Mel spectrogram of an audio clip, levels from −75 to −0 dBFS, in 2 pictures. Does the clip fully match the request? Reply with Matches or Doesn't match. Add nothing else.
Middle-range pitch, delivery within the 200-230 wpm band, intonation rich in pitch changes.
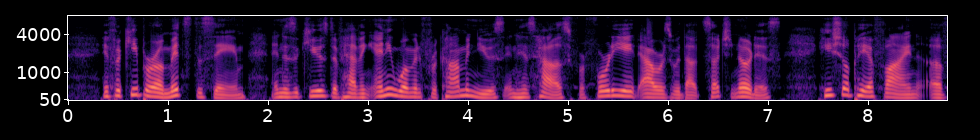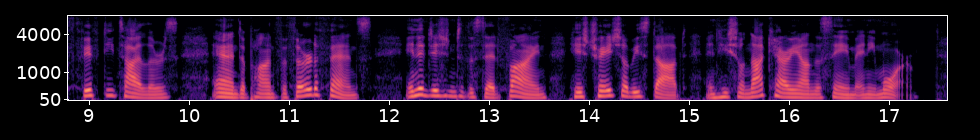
Matches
